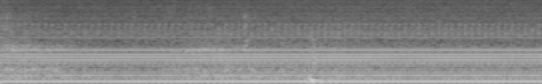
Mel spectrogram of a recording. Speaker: okay can barely hear it that's the way it should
